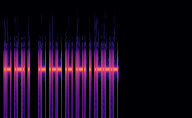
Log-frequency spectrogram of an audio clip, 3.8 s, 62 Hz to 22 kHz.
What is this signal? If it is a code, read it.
Morse code, heard as a keyed tone, about 44 wpm, 700 Hz. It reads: ARE AWARE.
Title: Sentences from Top 1300 Words 45wpm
